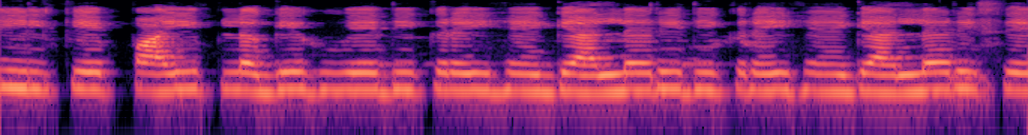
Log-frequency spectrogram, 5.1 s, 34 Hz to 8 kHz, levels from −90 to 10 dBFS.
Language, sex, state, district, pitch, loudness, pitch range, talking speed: Hindi, female, Odisha, Khordha, 210 Hz, -17 LUFS, 205-215 Hz, 175 wpm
